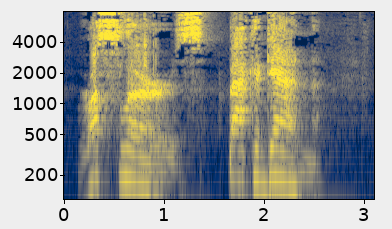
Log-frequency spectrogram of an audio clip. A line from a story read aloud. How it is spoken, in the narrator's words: A somewhat feminine voice shouts out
